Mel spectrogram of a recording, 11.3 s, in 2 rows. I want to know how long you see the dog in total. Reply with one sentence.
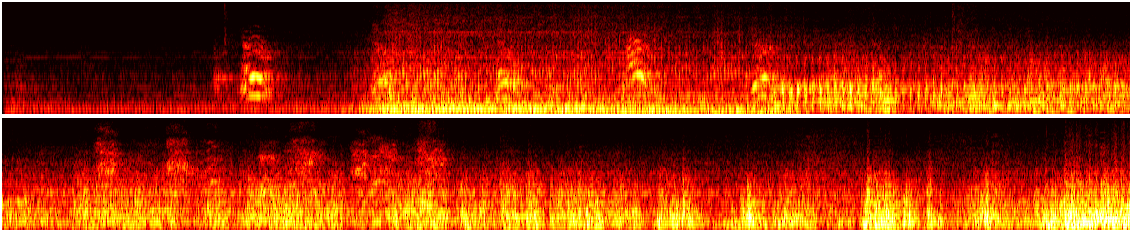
You can hear the dog for 5 seconds altogether.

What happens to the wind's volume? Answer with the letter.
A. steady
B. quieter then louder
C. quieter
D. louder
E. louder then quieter
D.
